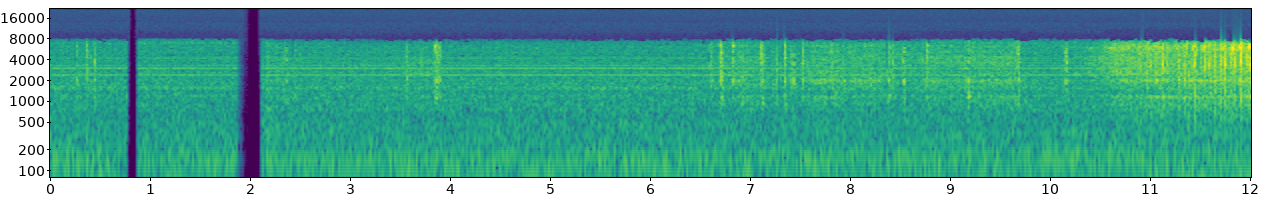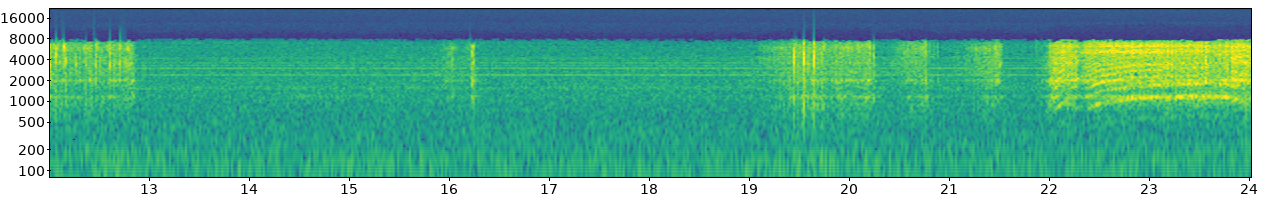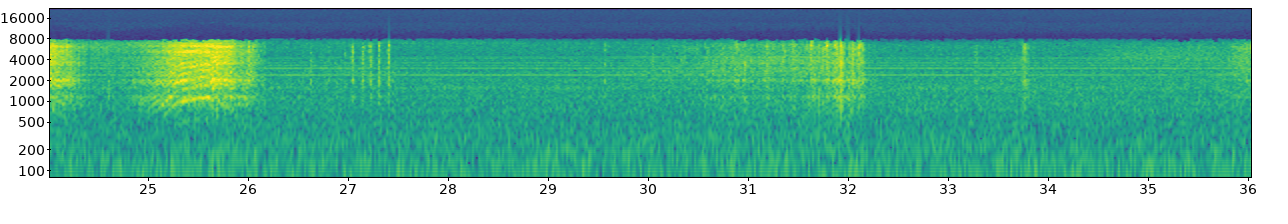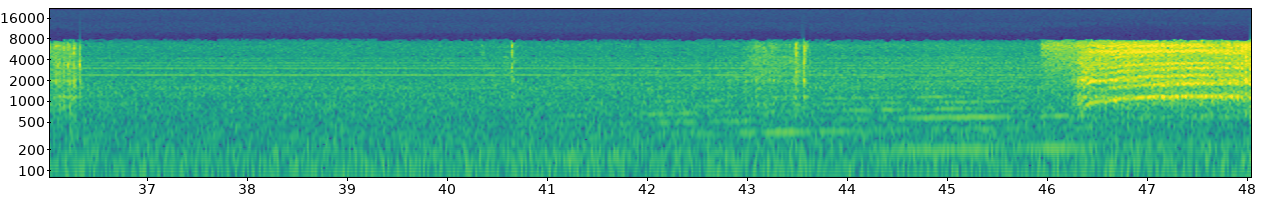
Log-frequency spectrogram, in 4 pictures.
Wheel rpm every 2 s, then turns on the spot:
0, 0, 0, 20, 20, 30, 0, 0, 10, 20, 120, 50, 30, 0, 10, 20, 0, 10, 0, 0, 0, 0, 40, 160.
8-12 16-18 28-32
